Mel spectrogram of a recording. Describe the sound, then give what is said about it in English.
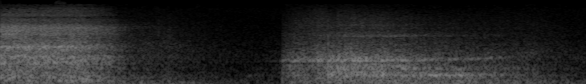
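An audience takes a breath together during a church service: a soft, breathy rush, a brief pause, then a longer steady breath that slowly fades. It is quiet throughout. “will you join me in taking a breath?”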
